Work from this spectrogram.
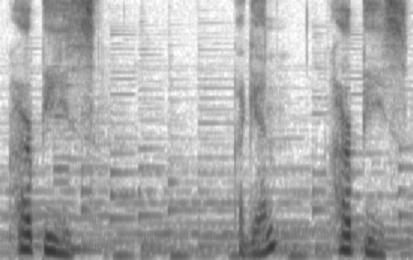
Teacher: the second letter e is a long e and the letter s at the end of the word takes a z sound as in zebra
